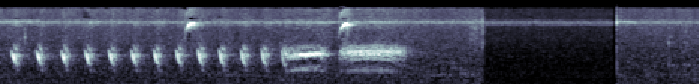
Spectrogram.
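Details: Great antshrike song: the close of a quick run of bouncing, evenly spaced notes, about a dozen, ending in a harsh rasping snarl, followed by abrupt quiet; a steady thin high whine persists behind.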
